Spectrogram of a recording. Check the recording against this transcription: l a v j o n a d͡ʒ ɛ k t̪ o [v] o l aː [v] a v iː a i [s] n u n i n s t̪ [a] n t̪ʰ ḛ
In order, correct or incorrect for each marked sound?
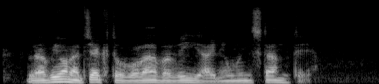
correct, correct, incorrect: none, correct

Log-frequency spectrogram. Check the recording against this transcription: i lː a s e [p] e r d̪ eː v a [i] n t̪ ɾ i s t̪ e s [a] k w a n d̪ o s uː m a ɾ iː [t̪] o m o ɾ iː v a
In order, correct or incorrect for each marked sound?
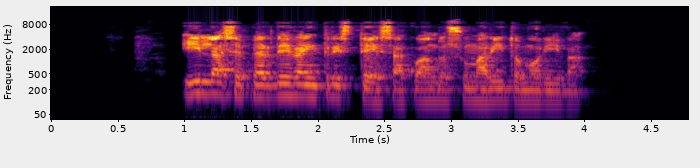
correct, correct, correct, correct

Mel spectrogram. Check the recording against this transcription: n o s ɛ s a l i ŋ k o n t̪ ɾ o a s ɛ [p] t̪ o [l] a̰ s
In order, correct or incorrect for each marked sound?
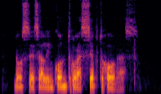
correct, incorrect: ɾ

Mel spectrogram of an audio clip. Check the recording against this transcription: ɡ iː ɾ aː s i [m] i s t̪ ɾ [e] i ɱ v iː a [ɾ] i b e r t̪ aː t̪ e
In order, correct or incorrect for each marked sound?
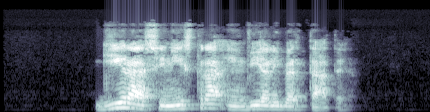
incorrect: n, incorrect: a, incorrect: l

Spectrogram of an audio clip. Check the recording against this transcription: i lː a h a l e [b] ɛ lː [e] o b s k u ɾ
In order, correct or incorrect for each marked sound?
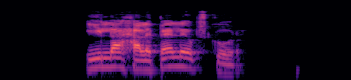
incorrect: p, correct

